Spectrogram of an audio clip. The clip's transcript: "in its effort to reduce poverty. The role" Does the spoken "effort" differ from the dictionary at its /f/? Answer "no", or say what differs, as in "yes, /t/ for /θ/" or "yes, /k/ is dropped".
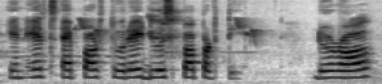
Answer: yes, /p/ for /f/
